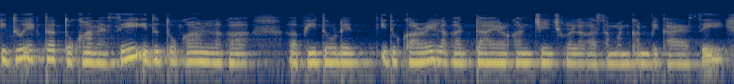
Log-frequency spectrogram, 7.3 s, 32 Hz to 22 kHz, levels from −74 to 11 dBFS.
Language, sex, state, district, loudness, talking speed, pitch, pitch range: Nagamese, female, Nagaland, Dimapur, -16 LUFS, 170 wpm, 180 Hz, 175-190 Hz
